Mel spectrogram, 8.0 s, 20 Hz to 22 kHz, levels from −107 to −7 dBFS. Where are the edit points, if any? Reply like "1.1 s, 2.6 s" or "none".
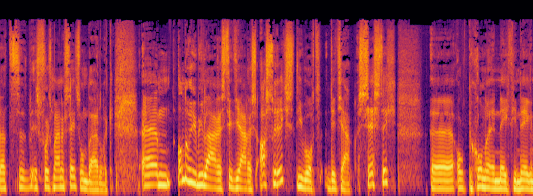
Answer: none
